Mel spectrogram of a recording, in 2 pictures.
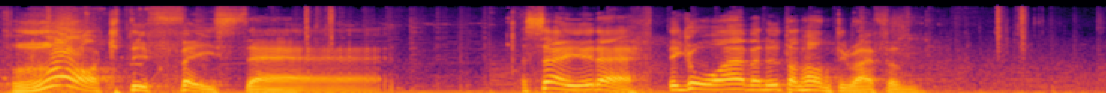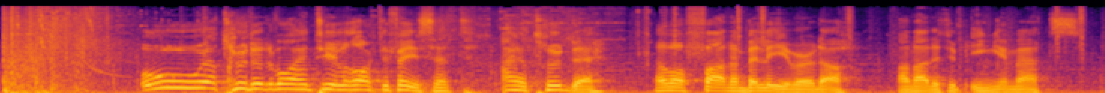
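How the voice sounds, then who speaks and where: A man's voice: sits high, expressive, warm tone, faint music behind. A man giving casual gameplay commentary as a gaming YouTuber, chatty, swearing lightly and talking straight to his viewers. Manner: bursts into playful scatting and sound effects.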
